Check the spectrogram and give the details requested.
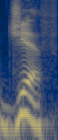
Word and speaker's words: GIF: were talking about gifs the guy that invented the file format it's not a gift he said I always envisioned it being pronounced jiff but everybody says gif so I don't know if it's a tomato tomahto thing here I've heard this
